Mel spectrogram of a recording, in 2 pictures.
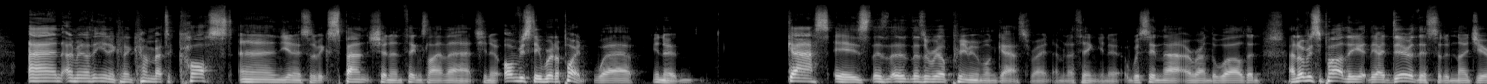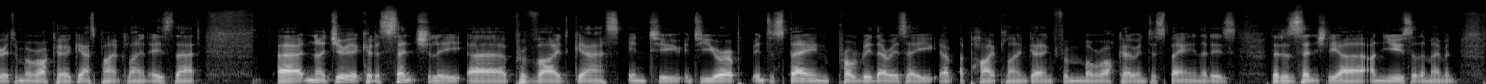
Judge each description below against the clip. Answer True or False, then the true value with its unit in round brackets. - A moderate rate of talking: False (220 wpm)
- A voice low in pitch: True (90 Hz)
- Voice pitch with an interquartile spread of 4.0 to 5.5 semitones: True (4.9 semitones)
